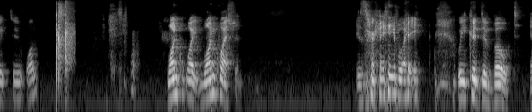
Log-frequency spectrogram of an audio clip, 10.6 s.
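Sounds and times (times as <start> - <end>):
speech: 0.0 - 0.9, 2.2 - 4.9, 7.1 - 10.6
group hand clap: 1.1 - 1.6.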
